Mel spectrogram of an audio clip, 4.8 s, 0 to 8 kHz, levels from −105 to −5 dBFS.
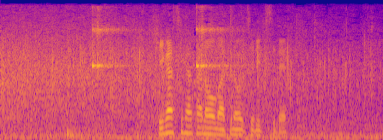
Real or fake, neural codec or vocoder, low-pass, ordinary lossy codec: real; none; 7.2 kHz; AAC, 32 kbps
